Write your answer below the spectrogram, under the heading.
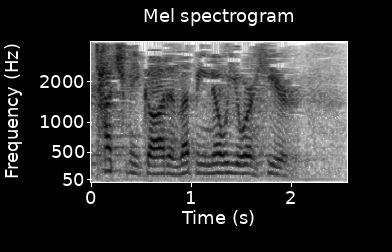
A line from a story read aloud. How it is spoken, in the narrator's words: the man cried out in despair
